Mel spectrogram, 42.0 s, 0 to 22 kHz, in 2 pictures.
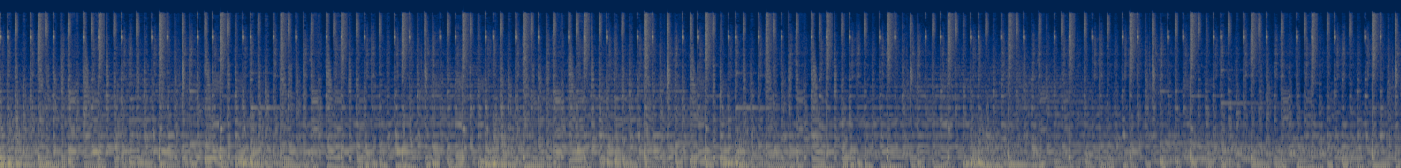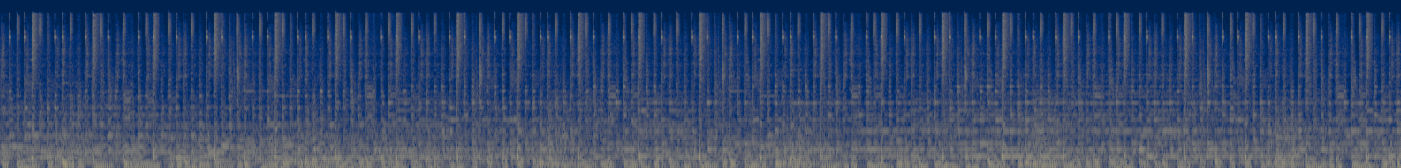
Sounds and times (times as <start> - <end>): Music: 0.0 - 42.0.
